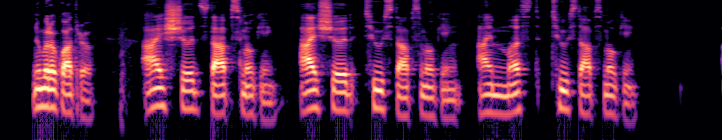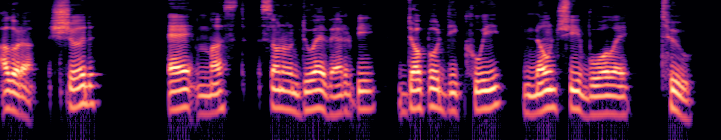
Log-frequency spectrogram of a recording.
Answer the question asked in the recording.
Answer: Quindi I should stop smoking è giusto, infatti è A.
